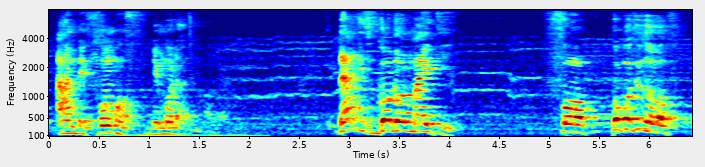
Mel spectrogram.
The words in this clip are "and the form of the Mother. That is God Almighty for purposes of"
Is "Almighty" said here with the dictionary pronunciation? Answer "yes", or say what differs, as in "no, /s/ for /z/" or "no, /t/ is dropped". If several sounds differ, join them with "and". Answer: yes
